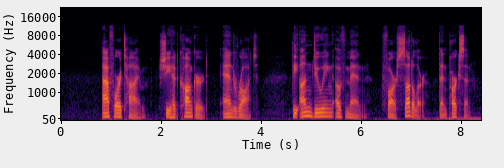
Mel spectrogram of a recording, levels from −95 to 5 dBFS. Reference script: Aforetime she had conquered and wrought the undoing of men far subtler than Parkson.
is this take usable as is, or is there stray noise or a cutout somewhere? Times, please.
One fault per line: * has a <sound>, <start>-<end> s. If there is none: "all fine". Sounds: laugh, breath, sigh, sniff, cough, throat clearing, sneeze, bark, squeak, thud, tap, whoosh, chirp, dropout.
all fine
